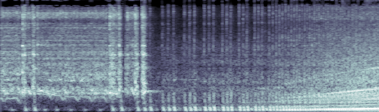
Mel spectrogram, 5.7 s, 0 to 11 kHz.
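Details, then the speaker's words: Case 1816C skid steer that sat 10+ years in a barn, battery charger on while cranking after earlier partial fires: cranks in bursts, catches on a bang, then settles into a steady rising run with no misfire. Ran better than expected. "Bang ran better than I expected now that this whole thing runs it's kind of exciting"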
